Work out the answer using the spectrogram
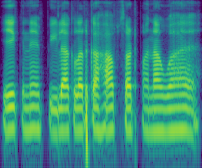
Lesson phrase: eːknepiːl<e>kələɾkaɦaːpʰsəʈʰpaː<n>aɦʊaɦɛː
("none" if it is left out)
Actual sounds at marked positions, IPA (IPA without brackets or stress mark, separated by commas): a, n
